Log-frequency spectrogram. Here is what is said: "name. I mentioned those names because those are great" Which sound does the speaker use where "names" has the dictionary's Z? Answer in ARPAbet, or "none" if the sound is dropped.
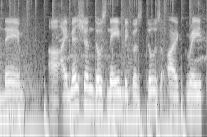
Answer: none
